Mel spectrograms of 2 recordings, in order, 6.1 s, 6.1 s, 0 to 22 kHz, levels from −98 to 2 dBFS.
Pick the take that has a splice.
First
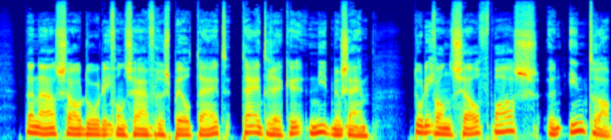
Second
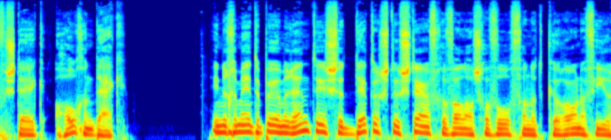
first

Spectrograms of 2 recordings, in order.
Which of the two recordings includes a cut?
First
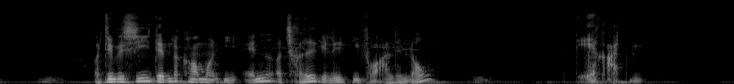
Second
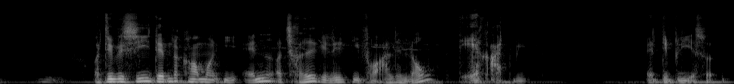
second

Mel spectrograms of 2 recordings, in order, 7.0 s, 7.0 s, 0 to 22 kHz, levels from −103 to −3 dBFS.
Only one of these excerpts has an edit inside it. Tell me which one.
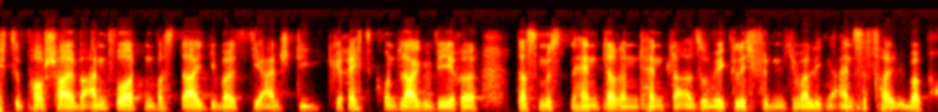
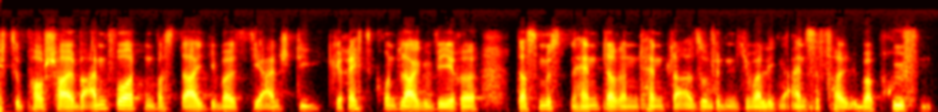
second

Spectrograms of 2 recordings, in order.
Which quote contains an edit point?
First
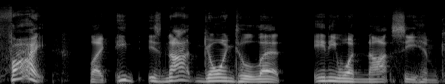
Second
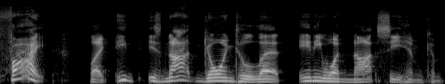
second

